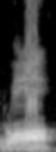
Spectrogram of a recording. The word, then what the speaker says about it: ر: ये रे नहीं पढ़ेंगे हम अरबी में इसको हम पढ़ेंगे र यानी कि जब हम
